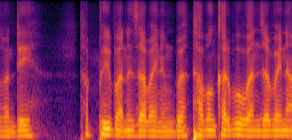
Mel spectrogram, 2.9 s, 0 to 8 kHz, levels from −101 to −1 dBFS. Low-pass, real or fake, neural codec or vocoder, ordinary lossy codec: none; fake; codec, 16 kHz, about 1 kbps, DyCAST, with the encoder's durations; none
